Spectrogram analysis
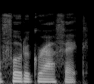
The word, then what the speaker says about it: photographic: And photographic is stressed on the third syllable, photographic.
